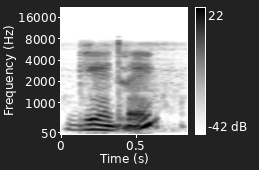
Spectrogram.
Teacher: Bunyi vokal depan separuh sempit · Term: I taling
